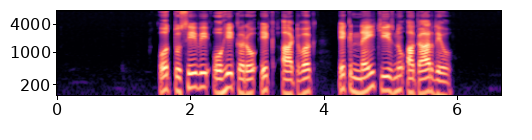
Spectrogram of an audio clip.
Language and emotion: Punjabi, neutral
